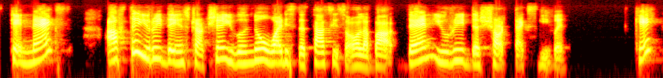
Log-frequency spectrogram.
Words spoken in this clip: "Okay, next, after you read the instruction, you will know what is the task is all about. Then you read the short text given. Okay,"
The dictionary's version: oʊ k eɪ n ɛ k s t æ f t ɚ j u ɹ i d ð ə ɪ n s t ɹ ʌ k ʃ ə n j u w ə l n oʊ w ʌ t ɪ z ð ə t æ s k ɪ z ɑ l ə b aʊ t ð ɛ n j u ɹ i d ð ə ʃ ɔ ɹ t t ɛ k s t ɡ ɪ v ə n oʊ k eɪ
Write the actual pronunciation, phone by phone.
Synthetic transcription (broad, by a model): oʊ k eɪ n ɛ k s t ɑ f t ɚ j u ɹ i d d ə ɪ n s t ɹ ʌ k ʃ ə n j u w ə l n oʊ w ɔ t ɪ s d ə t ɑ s ɪ s ɑ l ə b aʊ t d ɛ n j u ɹ i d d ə ʃ ɔ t t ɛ k s ɡ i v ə n oʊ k eɪ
